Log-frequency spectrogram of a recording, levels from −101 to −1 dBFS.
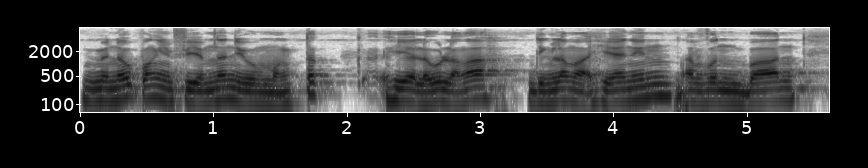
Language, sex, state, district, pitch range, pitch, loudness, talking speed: Mizo, male, Mizoram, Aizawl, 115-135 Hz, 125 Hz, -15 LUFS, 180 wpm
